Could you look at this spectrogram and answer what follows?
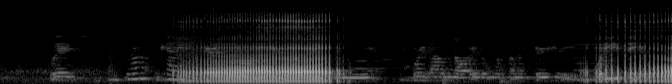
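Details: Loud, harsh snorting snore with rattling breaths, among faint voices, from a male pug asleep in his owner's lap.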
